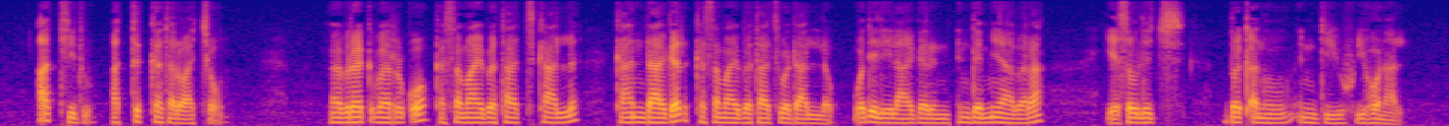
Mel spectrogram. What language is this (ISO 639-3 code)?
amh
